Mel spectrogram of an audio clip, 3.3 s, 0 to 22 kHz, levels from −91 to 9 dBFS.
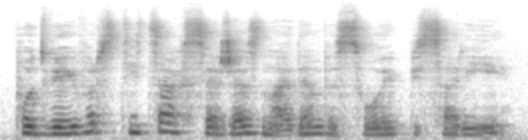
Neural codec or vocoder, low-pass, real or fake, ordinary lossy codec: none; 19.8 kHz; real; none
